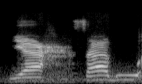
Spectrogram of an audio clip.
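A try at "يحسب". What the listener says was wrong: Ya, nggak boleh dipanjangkan Pak. Jadi dua ya-nya. Langsung. Yahsabu.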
